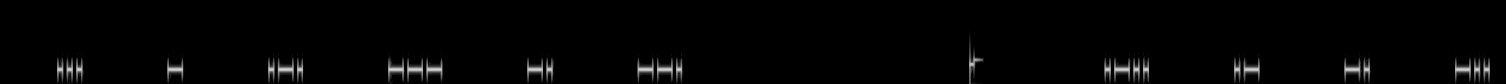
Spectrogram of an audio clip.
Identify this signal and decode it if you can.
Morse code, heard as a keyed tone, about 25 wpm, spaced as for 9 wpm, 700 Hz. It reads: STRONG LAND
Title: 6x Character Spacing - Top 500 Words - 25wpm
